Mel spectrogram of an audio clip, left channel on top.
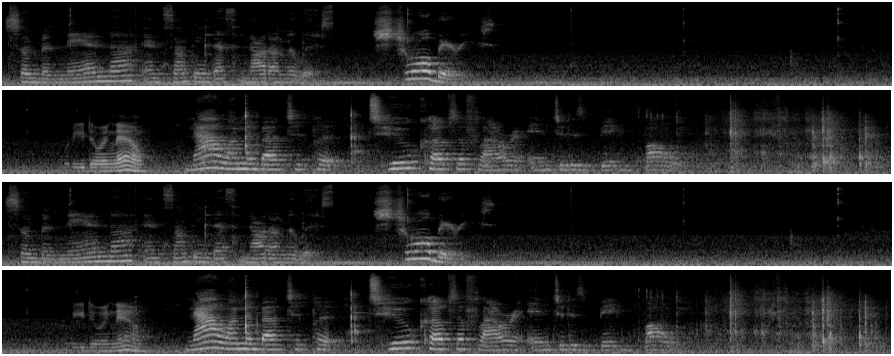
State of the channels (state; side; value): noise; right; rumble, 18 dB below the sound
